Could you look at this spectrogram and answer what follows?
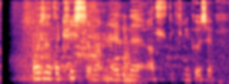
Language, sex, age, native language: Icelandic, female, 14, Icelandic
